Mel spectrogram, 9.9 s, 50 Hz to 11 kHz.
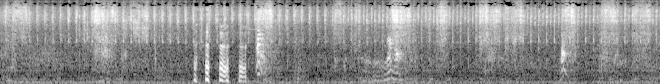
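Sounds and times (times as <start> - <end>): lawn sprinkler hissing: 0.0 - 9.9.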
